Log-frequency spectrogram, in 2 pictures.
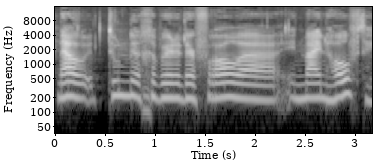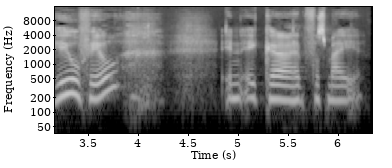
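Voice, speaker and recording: A woman guest telling a personal story in a casual interview. She talks candidly and hesitantly, with frequent pauses, filler sounds and restarts, and laughs easily. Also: medium pitch, steady tone. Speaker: podcast guest.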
